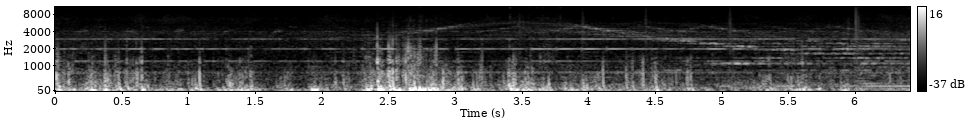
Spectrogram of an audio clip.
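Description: A distant train approaching on the line, heard as a low, uneven rumble that surges loudest a few seconds in.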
